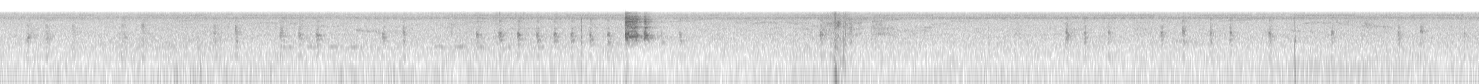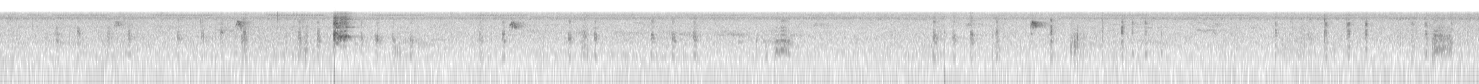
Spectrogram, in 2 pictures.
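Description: Red junglefowl cock clucking in short repeated calls, with a few louder sudden sounds about six, eight and eighteen seconds in.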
